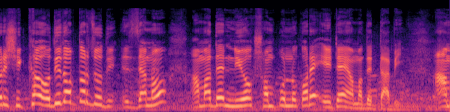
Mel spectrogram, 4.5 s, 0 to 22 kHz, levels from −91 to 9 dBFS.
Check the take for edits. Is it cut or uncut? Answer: uncut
